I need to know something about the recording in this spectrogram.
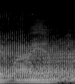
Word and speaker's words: Ryan: Robinson's name wrong because according to the pronunciation guide, it's Ryan.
